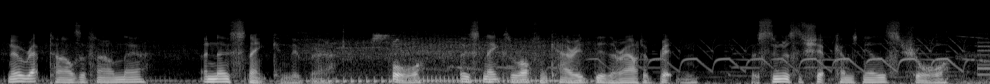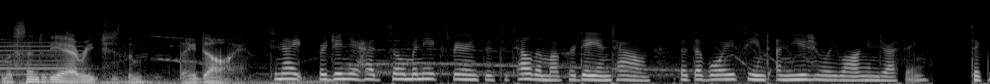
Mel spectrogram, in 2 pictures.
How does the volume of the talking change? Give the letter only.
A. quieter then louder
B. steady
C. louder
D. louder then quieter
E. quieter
B.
